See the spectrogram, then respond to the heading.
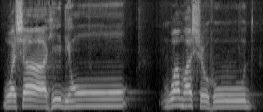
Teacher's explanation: এখানে দালের নিচে দুই জেরের তনবিন, এরপর ওয়াও আসছে। এই দুই জেরের তনবিন ওয়াওয়ের সাথে মিলে যাবে এবং ঈদগাম হয়ে যাবে। ঈদগামের এক আলিফ পরিমাণ গুন্না হবে।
